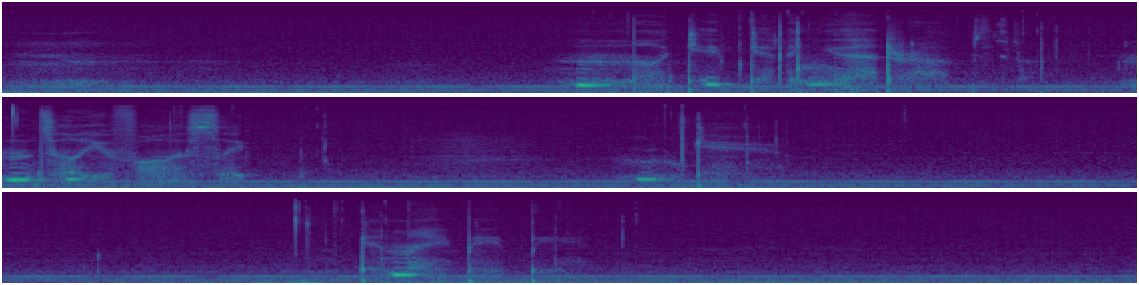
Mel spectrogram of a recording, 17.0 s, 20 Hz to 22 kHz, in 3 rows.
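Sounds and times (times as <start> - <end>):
faint steady hum: 0.0 - 17.0
woman whispering softly: 2.8 - 7.0, 8.8 - 9.7, 12.9 - 14.4.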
